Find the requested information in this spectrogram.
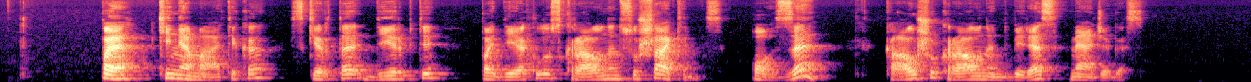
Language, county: Lithuanian, Kaunas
